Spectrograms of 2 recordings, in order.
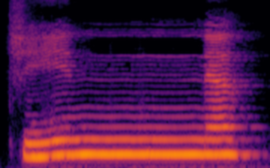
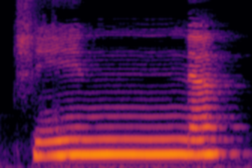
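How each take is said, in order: First: The first sound is soft, close to sh. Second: The same.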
